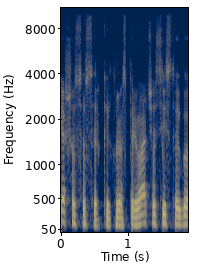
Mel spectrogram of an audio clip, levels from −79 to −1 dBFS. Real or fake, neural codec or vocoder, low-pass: fake; autoencoder, 48 kHz, 128 numbers a frame, DAC-VAE, trained on Japanese speech; 9.9 kHz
